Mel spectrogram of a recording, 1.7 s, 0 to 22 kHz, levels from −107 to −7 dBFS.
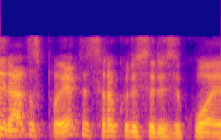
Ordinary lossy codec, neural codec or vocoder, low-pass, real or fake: AAC, 48 kbps; none; 7.2 kHz; real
